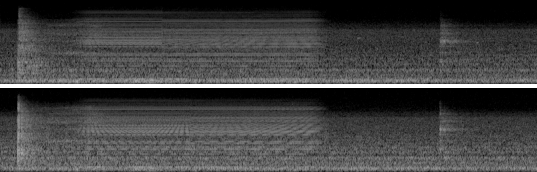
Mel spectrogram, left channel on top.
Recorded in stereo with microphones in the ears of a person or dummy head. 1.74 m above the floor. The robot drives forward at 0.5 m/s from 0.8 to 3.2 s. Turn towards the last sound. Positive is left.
turn(degrees=-35)  # may be behind; listen again after turning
